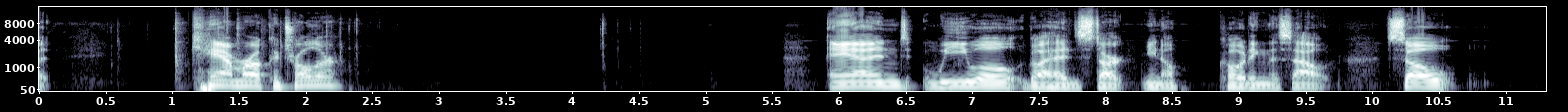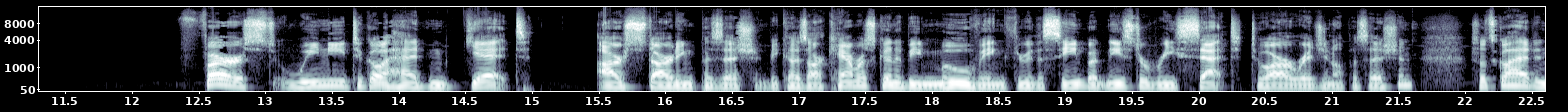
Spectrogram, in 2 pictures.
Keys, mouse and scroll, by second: 1.1-2.7 typing, 4.0-5.1 typing, 21.5 click.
